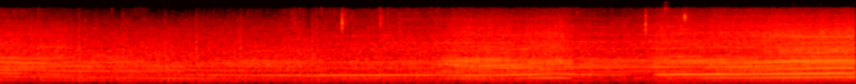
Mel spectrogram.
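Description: Race cars at Lime Rock run nose to tail uphill, a continuous layered engine drone with shifting pitches as several cars rev and climb, steady and moderately distant, without speech.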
